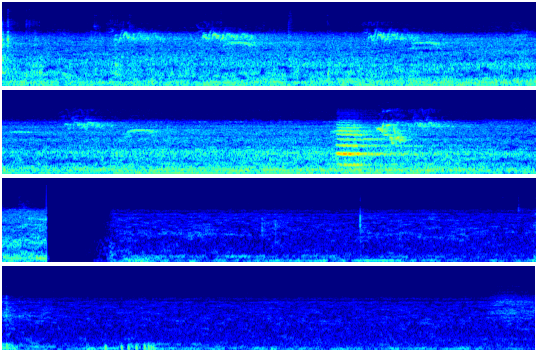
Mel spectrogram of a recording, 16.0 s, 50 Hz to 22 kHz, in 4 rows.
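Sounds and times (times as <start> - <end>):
small birds chirping: 0.4 - 5.7, 6.7 - 8.4.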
